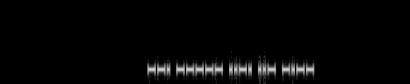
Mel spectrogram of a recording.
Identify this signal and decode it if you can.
Morse code, heard as a keyed tone, about 53 wpm, 700 Hz. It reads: G0FUY
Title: DXCC-100 Call Signs - 5 Characters - Repeated 2x - 50wpm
